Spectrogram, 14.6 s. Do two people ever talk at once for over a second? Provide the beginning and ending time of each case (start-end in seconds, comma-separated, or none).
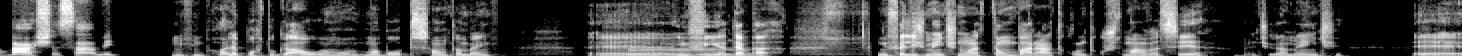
6.2-7.6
